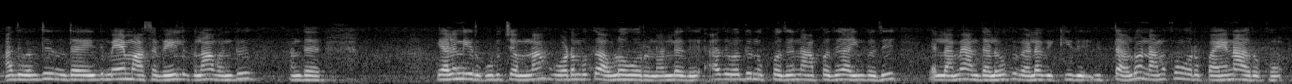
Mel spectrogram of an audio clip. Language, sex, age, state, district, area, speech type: Tamil, female, 45-60, Tamil Nadu, Perambalur, rural, spontaneous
